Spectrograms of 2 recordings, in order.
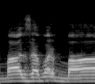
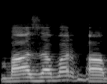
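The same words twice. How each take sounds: First: The final vowel is long and drawn out. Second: The final vowel is short, not drawn out. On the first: The speaker calls it wrong. "বা যাবার বা বলবো না" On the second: The speaker calls it right. "বা যাবার বা বলবো"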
